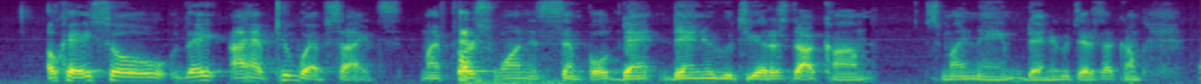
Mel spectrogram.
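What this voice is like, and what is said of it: Texas accent. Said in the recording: “I have a little accent. Dallas, it's a Texas accent”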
